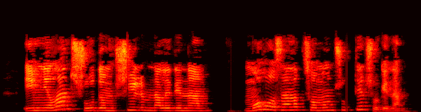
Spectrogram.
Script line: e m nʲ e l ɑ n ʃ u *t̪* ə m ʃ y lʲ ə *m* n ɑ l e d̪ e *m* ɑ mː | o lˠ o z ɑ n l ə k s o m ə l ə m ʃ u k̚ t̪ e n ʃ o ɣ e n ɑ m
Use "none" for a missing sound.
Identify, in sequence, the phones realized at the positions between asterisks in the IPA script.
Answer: d̪, m, n

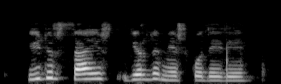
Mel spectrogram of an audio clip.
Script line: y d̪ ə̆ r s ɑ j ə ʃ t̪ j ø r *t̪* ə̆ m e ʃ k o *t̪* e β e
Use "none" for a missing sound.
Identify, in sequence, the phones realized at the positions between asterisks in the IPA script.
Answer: d̪, d̪

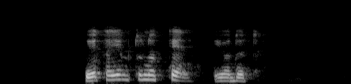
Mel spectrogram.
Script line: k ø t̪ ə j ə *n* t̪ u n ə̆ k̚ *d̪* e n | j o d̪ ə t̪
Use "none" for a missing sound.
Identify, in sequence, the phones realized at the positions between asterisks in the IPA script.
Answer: m, t̪

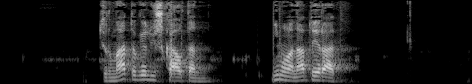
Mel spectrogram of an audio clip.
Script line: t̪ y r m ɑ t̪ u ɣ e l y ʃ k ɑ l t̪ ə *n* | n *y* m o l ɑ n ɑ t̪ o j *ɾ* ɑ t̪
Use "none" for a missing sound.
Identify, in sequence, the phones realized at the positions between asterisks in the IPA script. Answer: n, i, ɾ

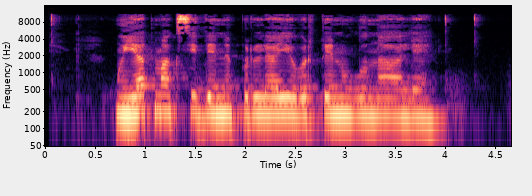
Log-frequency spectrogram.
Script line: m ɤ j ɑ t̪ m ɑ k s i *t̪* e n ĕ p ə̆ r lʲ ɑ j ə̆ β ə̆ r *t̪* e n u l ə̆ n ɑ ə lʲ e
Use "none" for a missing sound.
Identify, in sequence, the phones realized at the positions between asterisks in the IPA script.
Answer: d̪, t̪

